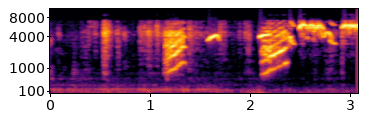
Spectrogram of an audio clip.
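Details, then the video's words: Common myna chicks in a nest box waiting for food, with harsh, descending rasping calls and sharp high chirps, irregular and loud, over a steady low hum. "Myna chicks are standing in a row waiting for food"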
